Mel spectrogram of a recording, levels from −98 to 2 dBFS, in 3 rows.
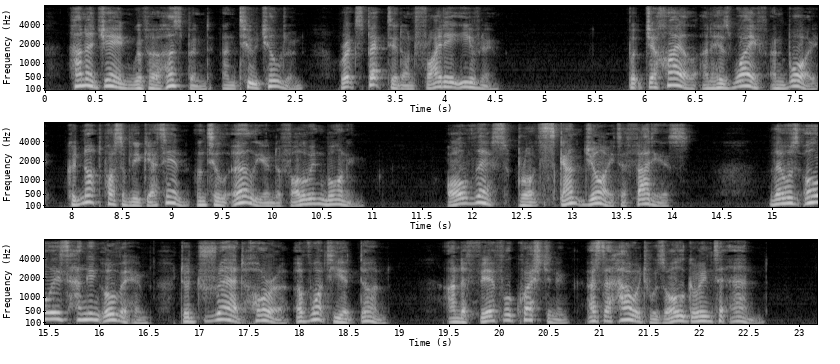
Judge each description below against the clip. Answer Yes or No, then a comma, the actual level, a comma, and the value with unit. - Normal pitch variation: No, wide, 7.9 semitones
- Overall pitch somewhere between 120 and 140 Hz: No, medium, 155 Hz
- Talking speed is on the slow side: No, average, 170 wpm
